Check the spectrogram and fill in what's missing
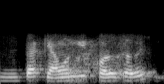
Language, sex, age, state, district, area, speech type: Bengali, male, 18-30, West Bengal, Uttar Dinajpur, urban, conversation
